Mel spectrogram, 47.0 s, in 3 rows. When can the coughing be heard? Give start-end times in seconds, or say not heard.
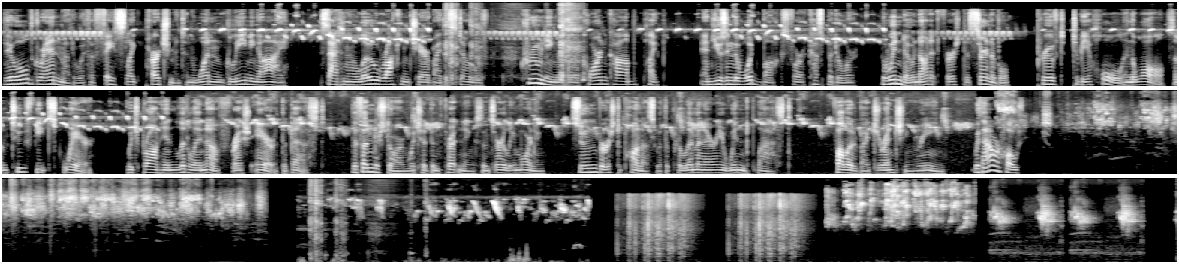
5.9-7.8, 35.4-37.0.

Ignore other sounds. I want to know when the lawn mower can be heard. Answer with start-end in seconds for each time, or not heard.
not heard.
